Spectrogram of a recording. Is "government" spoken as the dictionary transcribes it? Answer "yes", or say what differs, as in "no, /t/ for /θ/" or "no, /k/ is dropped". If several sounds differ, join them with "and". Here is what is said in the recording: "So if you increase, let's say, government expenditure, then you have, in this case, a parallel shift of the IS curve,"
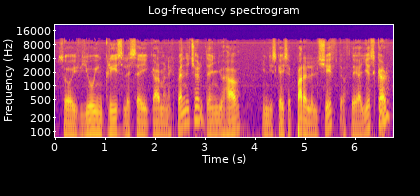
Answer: no, /t/ is dropped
